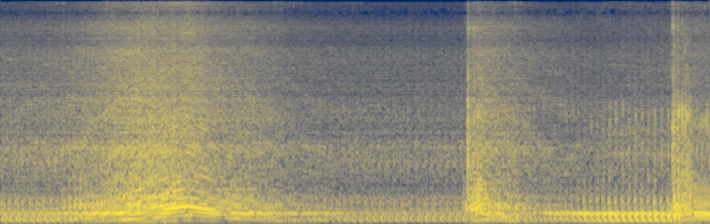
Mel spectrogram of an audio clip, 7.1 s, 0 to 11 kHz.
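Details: Warmed-up Kawasaki KLX250S with 351 big bore, stock pilot jet: thumping single idles, then a sharp crackling burst when the throttle is snapped open quickly from idle.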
